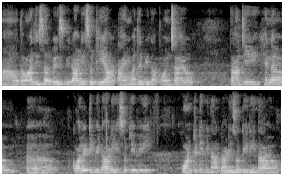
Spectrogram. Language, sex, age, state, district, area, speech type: Sindhi, female, 30-45, Maharashtra, Thane, urban, spontaneous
